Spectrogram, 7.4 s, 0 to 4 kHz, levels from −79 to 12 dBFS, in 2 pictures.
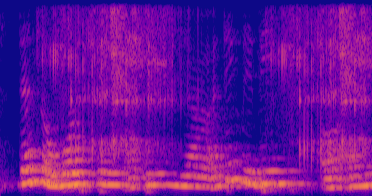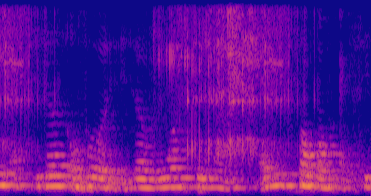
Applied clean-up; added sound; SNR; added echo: none; Coin (dropping) / Glass; 16 dB; reverberation time 0.8 s.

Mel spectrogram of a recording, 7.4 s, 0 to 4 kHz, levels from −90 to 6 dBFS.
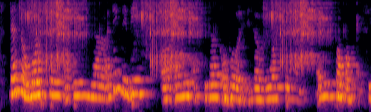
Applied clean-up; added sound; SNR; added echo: classical method WPE with log-MMSE.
